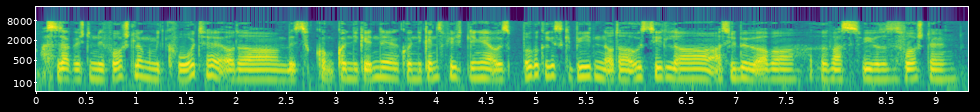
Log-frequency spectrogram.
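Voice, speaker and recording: A man's voice: mid-range voice, flat delivery, a little fast, gravelly, hardly any pauses. A man interviewing someone, asking plain questions that sometimes stumble. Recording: dull lo-fi recording with faint noise.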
